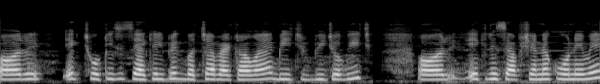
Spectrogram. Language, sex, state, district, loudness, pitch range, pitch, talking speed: Hindi, female, Punjab, Pathankot, -16 LUFS, 230-250 Hz, 240 Hz, 190 wpm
